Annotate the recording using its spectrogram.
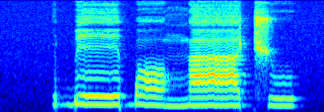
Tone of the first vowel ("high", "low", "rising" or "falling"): high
